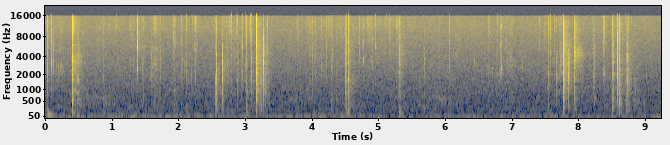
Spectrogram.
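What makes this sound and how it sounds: A metal blade shaves slices off the scored surface of a solid yellow soap bar held in the hand, and the pieces fall off as it cuts. The result is a quiet series of crisp, high-pitched crackles and snaps with brief dry scraping between them. Each sound stops almost instantly, with no ring.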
